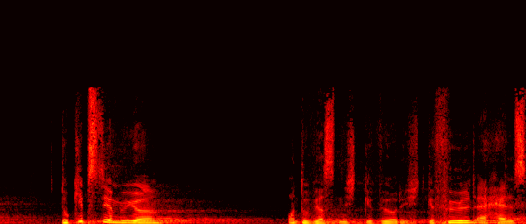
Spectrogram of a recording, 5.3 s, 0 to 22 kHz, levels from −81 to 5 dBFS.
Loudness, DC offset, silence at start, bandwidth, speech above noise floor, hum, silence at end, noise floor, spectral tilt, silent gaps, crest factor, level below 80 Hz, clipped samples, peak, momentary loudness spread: -28 LUFS; under 0.1%; 0.6 s; 13.5 kHz; 31 dB; none; 0 s; -58 dBFS; -6.5 dB/octave; none; 18 dB; -58 dBFS; under 0.1%; -12 dBFS; 13 LU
